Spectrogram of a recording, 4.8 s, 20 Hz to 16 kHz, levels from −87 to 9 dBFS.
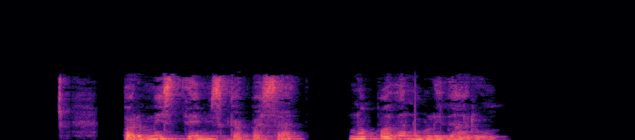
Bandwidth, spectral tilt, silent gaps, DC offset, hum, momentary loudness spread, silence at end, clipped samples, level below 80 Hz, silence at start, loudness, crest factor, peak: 7.8 kHz; -5 dB/octave; 0.75-0.92 s, 2.32-2.61 s; under 0.1%; none; 18 LU; 1 s; under 0.1%; -58 dBFS; 0.45 s; -23 LUFS; 22 dB; -4 dBFS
